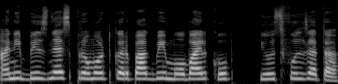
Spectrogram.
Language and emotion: Goan Konkani, neutral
